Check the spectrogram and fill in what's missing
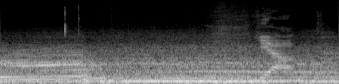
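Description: A McLaren Artura Spider's V6 hybrid engine pulls hard in a steady, loud, close rumbling drone with rising tones, a voice briefly talking over it.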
